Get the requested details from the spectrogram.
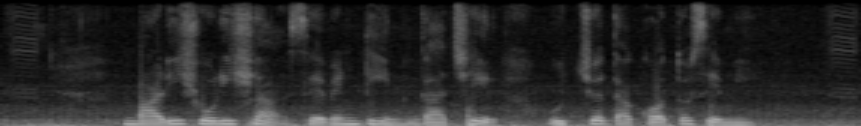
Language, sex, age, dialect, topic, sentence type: Bengali, female, 18-24, Standard Colloquial, agriculture, question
